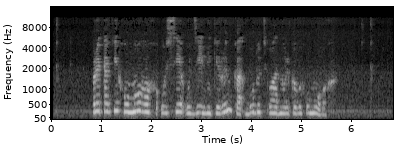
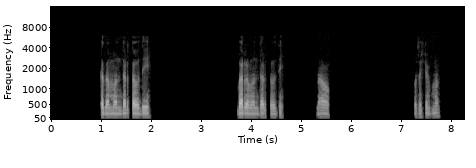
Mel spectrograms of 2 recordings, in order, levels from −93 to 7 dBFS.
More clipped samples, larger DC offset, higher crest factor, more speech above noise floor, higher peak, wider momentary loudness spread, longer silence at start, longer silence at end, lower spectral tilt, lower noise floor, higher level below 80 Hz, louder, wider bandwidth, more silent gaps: neither; neither; second, 16 dB vs 24 dB; second, 32 dB vs over 60 dB; about the same, -8 dBFS vs -10 dBFS; second, 10 LU vs 13 LU; second, 0.85 s vs 1 s; first, 1.2 s vs 0.5 s; second, -6.5 dB/octave vs -9.5 dB/octave; second, -55 dBFS vs under -90 dBFS; about the same, -64 dBFS vs -68 dBFS; first, -24 LUFS vs -32 LUFS; first, 11.5 kHz vs 6.2 kHz; second, none vs 2.00-3.71 s, 4.32-4.36 s, 4.67-5.29 s, 5.59-7.25 s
